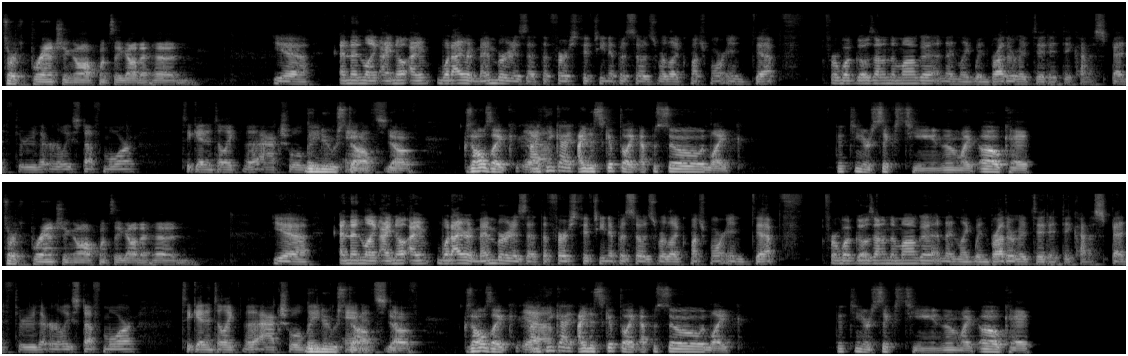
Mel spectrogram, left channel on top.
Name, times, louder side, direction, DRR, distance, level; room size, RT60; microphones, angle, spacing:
voice 1, 0.0-2.0 14.3-15.4 15.9-18.7 19.6-21.5, left 1 dB, 10° left, 0.6 m, -26 dB
voice 2, 2.7-8.0 8.2-12.7 13.0-15.3 16.4-16.8, right 3 dB, 35° right, 0.9 m, -29 dB
4.2 x 2.3 x 2.4 m
head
